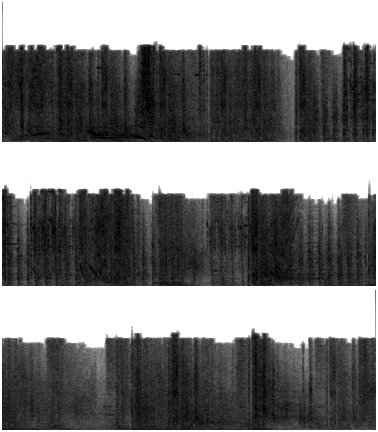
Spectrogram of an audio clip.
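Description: Dense gunfire from many guns at once, the shots overlapping in rapid succession without letup, with men shouting early on.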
